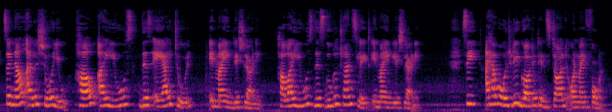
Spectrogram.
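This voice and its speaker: A woman's voice: fairly high pitch, expressive, moderate pace, echoey room. A woman whose first language is Malayalam, teaching an English lesson and patiently demonstrating an app step by step. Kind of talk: video lesson.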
